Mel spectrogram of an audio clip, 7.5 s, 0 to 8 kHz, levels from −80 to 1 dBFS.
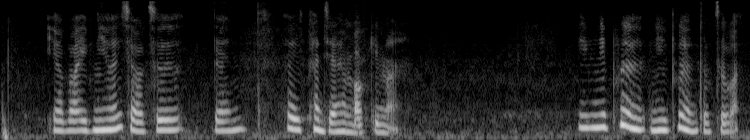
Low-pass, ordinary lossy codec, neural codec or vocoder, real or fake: none; none; codec, 16 kHz, 4 kbps, FreqCodec, smaller model; fake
